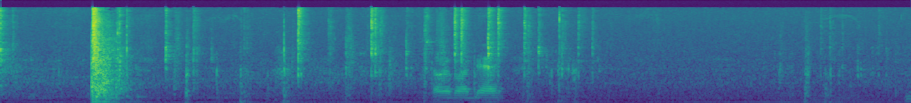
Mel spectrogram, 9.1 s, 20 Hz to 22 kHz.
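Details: 2008-2012 Ford Escape liftgate, tested after replacing the door latch/lock actuator: sharp latch snap, then light clicks and rattles as the gate pops free. The liftgate release now works properly.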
